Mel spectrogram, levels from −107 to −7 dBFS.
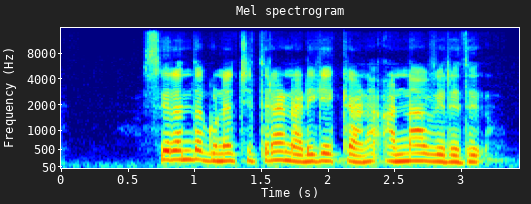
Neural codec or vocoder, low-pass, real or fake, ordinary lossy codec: none; 14.4 kHz; real; AAC, 96 kbps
